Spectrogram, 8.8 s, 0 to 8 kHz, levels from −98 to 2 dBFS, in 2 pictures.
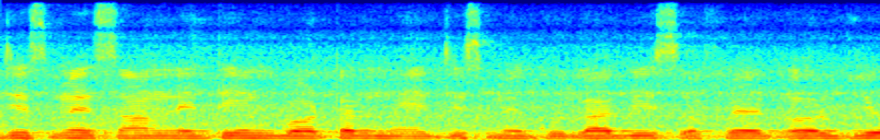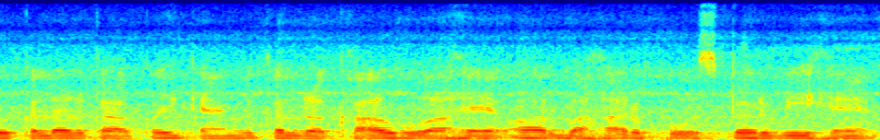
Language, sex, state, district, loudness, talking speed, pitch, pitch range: Hindi, male, Gujarat, Valsad, -15 LUFS, 150 wpm, 140 Hz, 135-145 Hz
